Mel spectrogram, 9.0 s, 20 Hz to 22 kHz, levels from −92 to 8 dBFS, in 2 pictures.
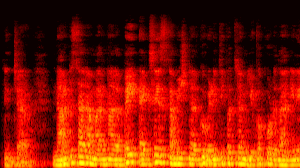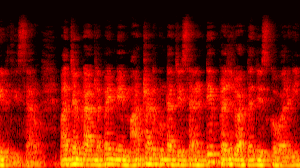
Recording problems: off-mic speech; far
room echo; slight; dies away in 0.4 s

